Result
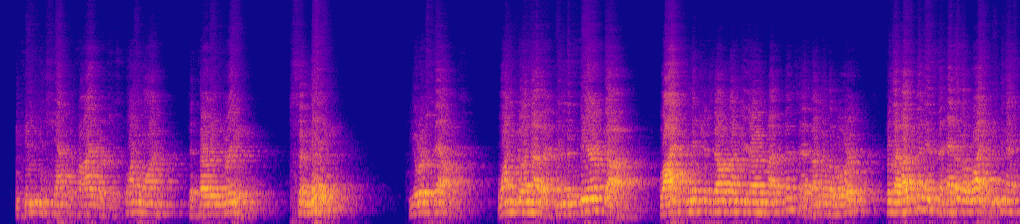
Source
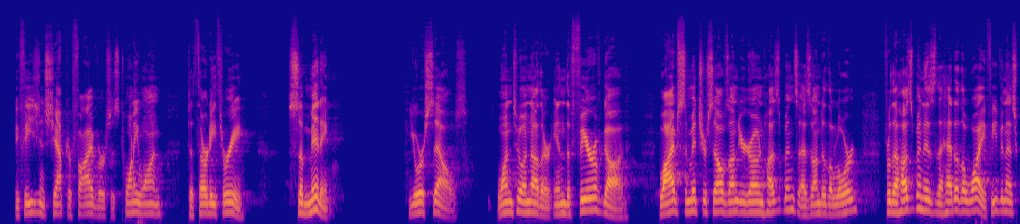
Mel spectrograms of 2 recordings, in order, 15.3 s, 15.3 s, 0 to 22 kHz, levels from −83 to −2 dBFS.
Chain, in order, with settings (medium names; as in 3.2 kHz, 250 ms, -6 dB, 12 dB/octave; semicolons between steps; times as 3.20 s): median filter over 25 samples; 10.15–12.78 s: treble shelf 6.2 kHz -9 dB; plate-style reverb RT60 1.1 s, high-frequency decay 0.6×, DRR -5 dB; trim +1.5 dB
